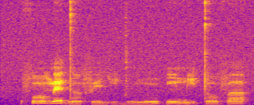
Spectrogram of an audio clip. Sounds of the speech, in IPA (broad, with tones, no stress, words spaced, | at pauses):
fɔ̃˦mɛ˦˨ dã˨fe˨ ji˨ɡu˨nũ˧ | ĩ˦mi˦ tɔ̃˧fa˧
